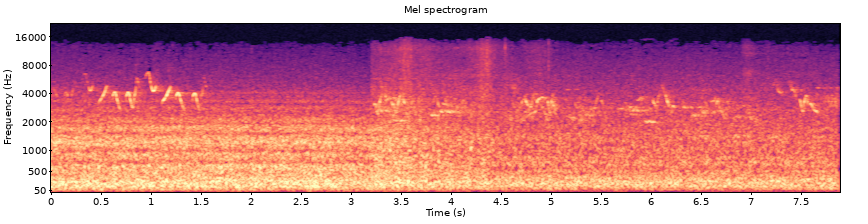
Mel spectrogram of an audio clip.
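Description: Faint birdsong: several small birds chirping and singing in short, quick phrases over a steady background hiss.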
